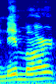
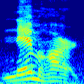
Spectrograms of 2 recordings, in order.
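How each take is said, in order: First: The name is said like 'Nimrod'. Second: The name is said like 'Nemhard'. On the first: The speaker calls it wrong. "I mispronounced the guy's name" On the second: The speaker calls it right. "It's it's Nemhard"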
